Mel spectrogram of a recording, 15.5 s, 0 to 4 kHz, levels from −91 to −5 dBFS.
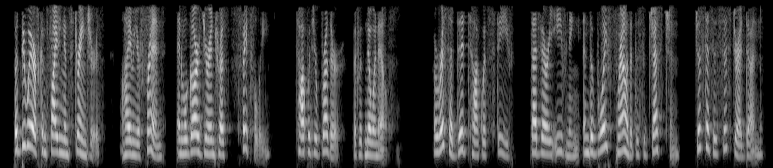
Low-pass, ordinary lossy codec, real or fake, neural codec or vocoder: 3.6 kHz; MP3, 32 kbps; real; none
